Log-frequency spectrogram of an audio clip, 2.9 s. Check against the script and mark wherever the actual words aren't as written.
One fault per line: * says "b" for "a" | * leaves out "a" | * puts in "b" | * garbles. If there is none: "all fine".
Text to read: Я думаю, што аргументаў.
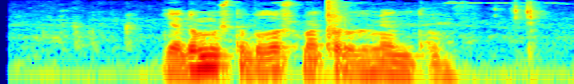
* puts in "было шмат"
